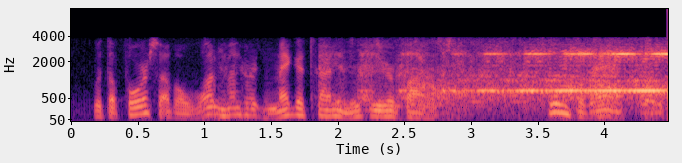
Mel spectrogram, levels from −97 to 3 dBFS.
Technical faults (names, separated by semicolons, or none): video or display buzz; AMR narrowband mobile codec; AMR bit errors; feedback howl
